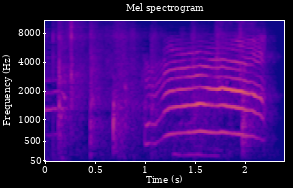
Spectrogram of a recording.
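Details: A munchkin cat gives one long plaintive meow indoors, rising at the start then held level and tapering off, with a few soft clicks and a faint voice before it.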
